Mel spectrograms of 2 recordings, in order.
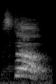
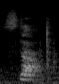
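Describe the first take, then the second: First: It is said loudly. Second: It is said quietly.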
